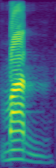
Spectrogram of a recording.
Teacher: Izhar itu suara nunnya jelas, suara n-nya jelas.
